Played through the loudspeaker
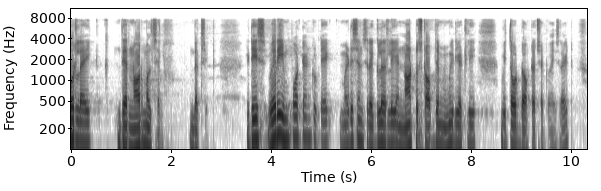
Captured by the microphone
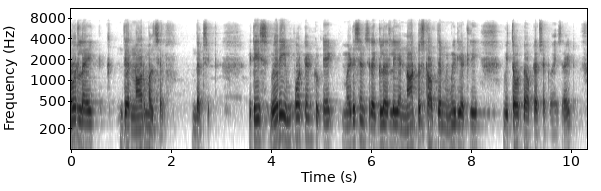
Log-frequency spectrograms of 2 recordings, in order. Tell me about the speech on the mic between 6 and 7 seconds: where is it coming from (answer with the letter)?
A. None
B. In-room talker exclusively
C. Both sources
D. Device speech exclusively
D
